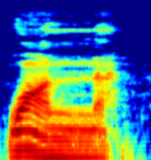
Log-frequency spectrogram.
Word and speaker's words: one: Now, there are also some words that we pronounce with a W sound, but they're not spelt with a W, but they have a W sound. For example, one one ice cream cone, please.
